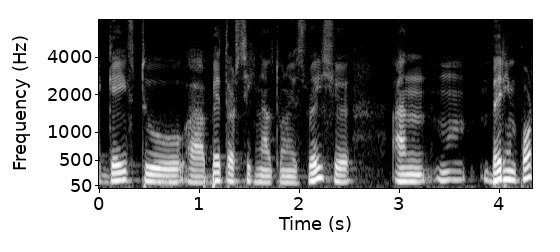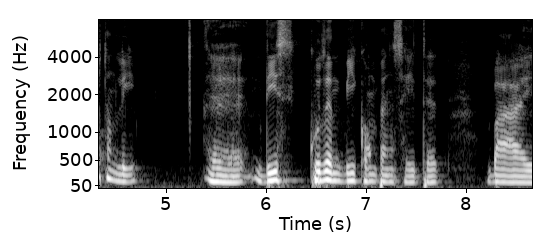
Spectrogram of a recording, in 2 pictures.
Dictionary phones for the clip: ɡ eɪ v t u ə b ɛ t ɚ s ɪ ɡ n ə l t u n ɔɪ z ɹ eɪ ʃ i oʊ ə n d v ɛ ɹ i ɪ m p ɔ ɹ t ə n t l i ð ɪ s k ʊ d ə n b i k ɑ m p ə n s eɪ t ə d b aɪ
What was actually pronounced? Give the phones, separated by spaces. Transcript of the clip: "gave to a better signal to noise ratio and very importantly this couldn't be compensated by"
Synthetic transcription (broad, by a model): ɡ eɪ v t u ə b ɛ t ɚ s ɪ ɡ n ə l t u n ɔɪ s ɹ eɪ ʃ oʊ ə n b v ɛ ɹ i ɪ m p ɔ ɹ t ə n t l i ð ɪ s k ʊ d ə n b i k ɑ m p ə n s eɪ t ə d b aɪ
